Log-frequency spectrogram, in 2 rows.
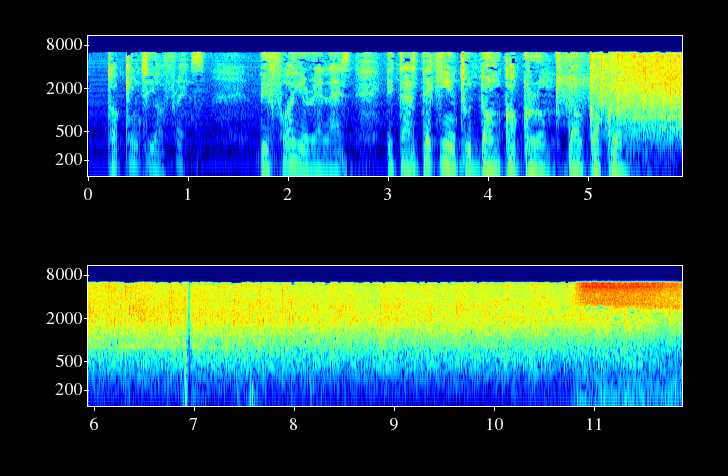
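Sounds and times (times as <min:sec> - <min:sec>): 
speech: 0:00.2 - 0:05.7
audience clapping: 0:04.6 - 0:11.8.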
